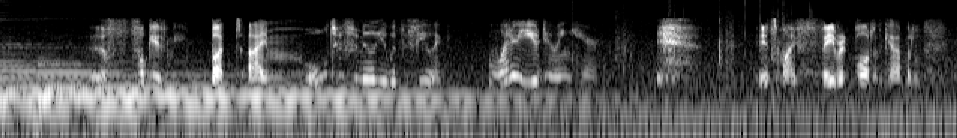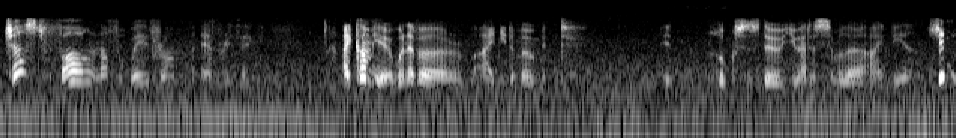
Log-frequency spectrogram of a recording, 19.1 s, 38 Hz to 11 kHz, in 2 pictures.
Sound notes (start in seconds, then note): 6.6 sigh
